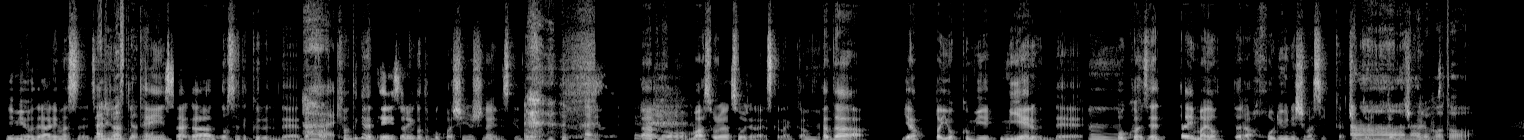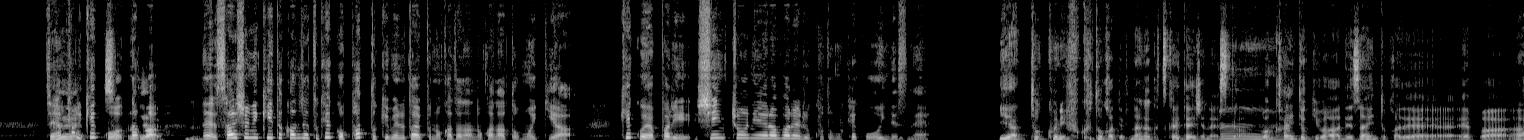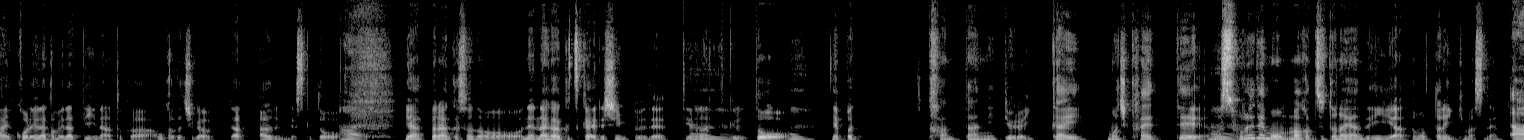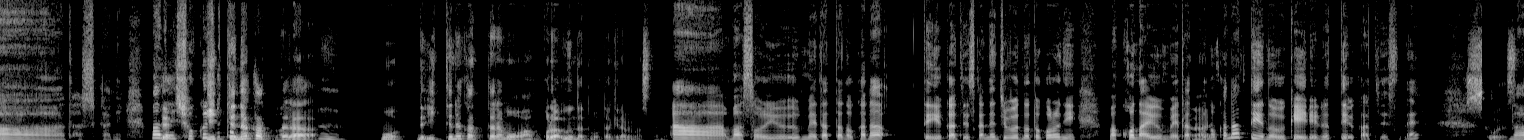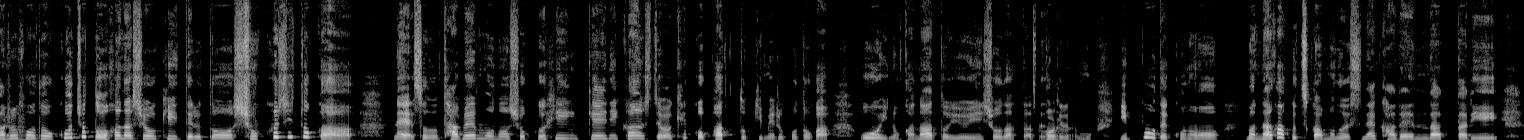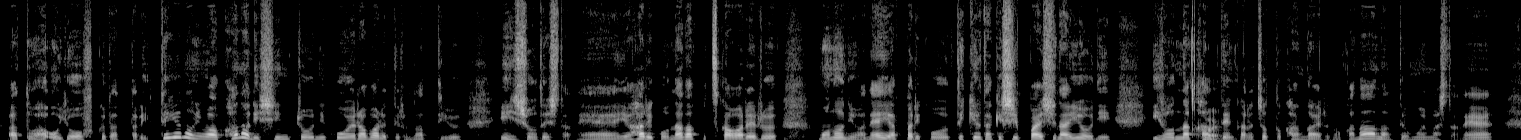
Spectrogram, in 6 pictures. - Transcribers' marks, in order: laugh; other background noise; tapping
- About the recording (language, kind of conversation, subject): Japanese, podcast, 複数の魅力的な選択肢があるとき、どのように選びますか？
